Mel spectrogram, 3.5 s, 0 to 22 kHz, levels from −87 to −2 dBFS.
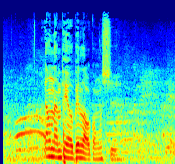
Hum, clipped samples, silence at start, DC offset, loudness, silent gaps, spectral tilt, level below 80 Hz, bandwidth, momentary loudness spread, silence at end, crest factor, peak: none; under 0.1%; 0.05 s; under 0.1%; -14 LUFS; none; -6 dB/octave; -34 dBFS; 16 kHz; 16 LU; 0 s; 14 dB; 0 dBFS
